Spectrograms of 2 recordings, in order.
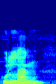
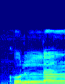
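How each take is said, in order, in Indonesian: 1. Bunyi n di akhir dibaca dengan jelas. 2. Bunyi n di akhir dibaca samar dan sengau. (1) "tidak dibaca kullan" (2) "dibaca samar"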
